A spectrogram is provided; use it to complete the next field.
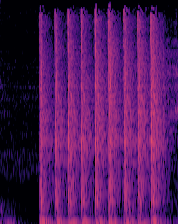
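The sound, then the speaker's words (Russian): An iPhone rocks on a hard tabletop, clattering in a quick, steady series of about nine sharp knocks lasting two seconds, with no talking. “Теперь ваш iPhone можно положить на стол, и он не будет создавать вот эти звуки.”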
